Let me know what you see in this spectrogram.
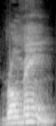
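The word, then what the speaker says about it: Romijn: I'm sorry, I don't know how to pronounce Romaine. it. Romaine.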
